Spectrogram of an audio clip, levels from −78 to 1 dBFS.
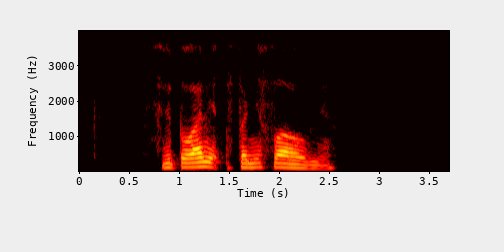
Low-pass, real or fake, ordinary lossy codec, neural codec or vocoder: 3.6 kHz; real; AAC, 24 kbps; none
